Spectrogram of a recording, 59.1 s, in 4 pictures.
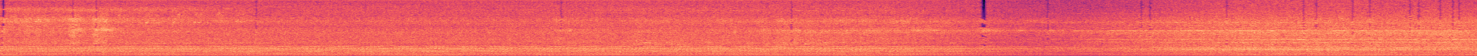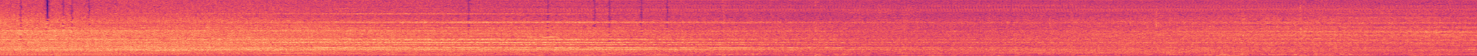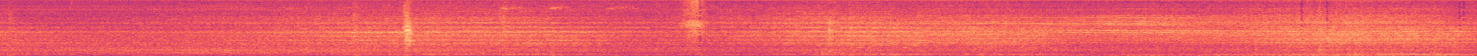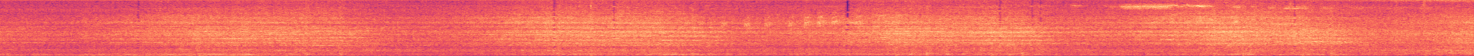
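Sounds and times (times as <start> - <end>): train wheels rumbling: 0.0 - 59.0
high wheel squeal: 37.8 - 43.0, 46.6 - 59.0.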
